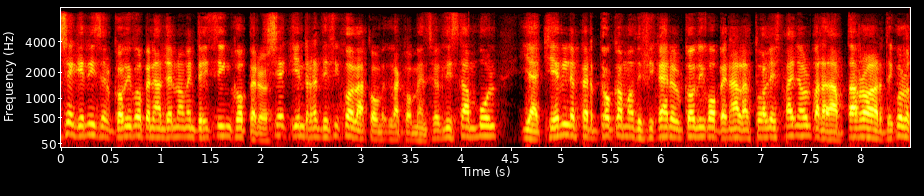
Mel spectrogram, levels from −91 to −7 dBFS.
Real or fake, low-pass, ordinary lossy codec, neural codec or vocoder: fake; 7.2 kHz; AAC, 32 kbps; codec, 16 kHz, 0.8 kbps, ZipCodec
